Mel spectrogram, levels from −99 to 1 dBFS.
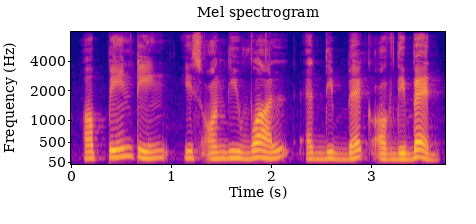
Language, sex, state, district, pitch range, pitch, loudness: English, male, Assam, Kamrup Metropolitan, 135-160 Hz, 145 Hz, -20 LUFS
